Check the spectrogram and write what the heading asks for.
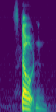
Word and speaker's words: Stoughton: Stout. You know, when in doubt, go to Stout. We're lacrosse guys. Okay. Stoughton, right? Stoughton. There you go. – Yeah, Plumber. Well, Stout doesn't have a GH in there.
